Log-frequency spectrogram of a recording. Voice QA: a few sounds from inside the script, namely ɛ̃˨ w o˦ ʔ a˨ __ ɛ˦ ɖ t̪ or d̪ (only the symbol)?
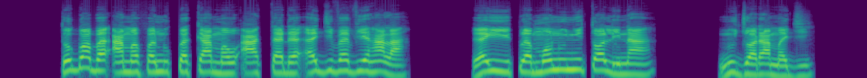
t̪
